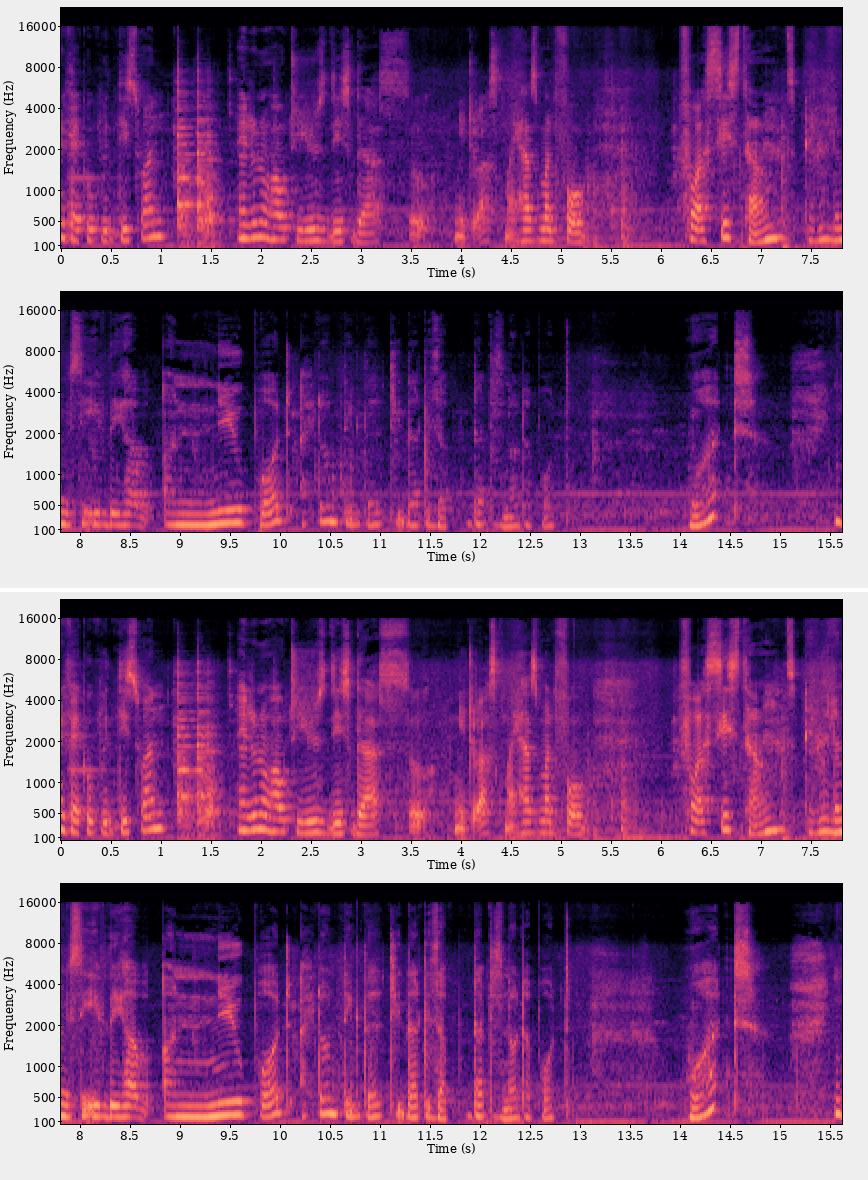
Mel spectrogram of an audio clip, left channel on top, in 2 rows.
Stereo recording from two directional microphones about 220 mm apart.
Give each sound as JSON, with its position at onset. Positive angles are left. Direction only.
{"t": 0.0, "sound": "speech", "side_deg": 5}
{"t": 4.6, "sound": "speech", "side_deg": 20}
{"t": 7.8, "sound": "speech", "side_deg": -10}
{"t": 8.3, "sound": "speech", "side_deg": 0}
{"t": 14.1, "sound": "speech", "side_deg": 5}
